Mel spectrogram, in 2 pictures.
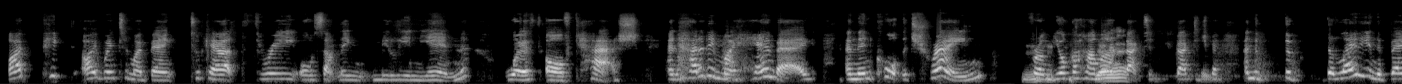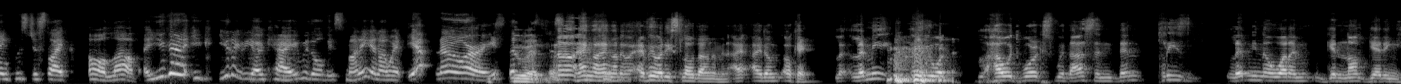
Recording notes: Watch the Zoom video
